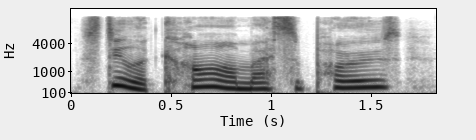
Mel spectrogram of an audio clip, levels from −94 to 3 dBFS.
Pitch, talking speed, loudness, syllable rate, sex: 260 Hz, 165 wpm, -14 LUFS, 4.4 syllables/s, female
